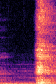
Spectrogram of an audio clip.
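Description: A single heavy, breathy gasp bursts in after a near-silent moment, fairly loud, like a sharp panting breath taken by a person waking at two in the morning. No one speaks.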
